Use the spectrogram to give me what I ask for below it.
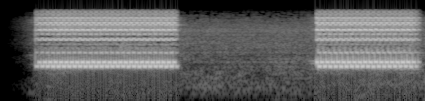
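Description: A telephone rings for an incoming call: two long, loud, steady electronic ring bursts separated by a short pause, with no voices.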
